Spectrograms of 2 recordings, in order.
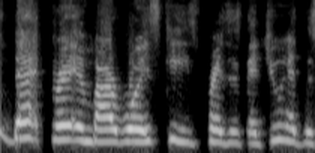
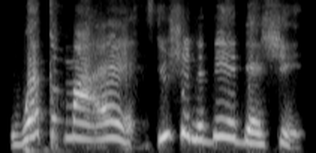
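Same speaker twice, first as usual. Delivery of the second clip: usual speaking voice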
